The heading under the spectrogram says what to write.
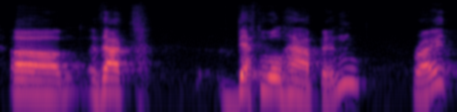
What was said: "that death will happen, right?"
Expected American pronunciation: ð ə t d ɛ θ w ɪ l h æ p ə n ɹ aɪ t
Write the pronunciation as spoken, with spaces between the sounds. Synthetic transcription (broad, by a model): ð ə t d ɛ θ w ɪ l h æ p ə n ɹ aɪ t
